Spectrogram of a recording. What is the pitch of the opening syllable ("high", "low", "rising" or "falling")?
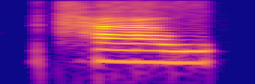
low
